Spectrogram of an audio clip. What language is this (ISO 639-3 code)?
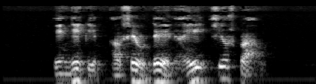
cat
